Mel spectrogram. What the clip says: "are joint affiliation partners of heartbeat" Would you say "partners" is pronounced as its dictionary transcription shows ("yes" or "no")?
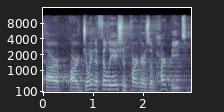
yes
